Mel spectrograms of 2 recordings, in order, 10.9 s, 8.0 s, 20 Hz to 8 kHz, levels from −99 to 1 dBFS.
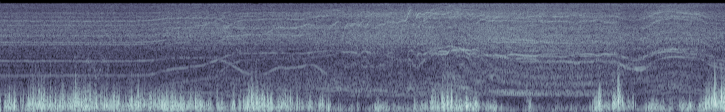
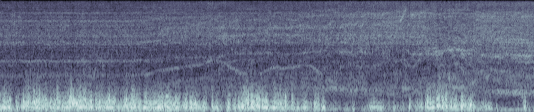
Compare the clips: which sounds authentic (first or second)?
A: first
